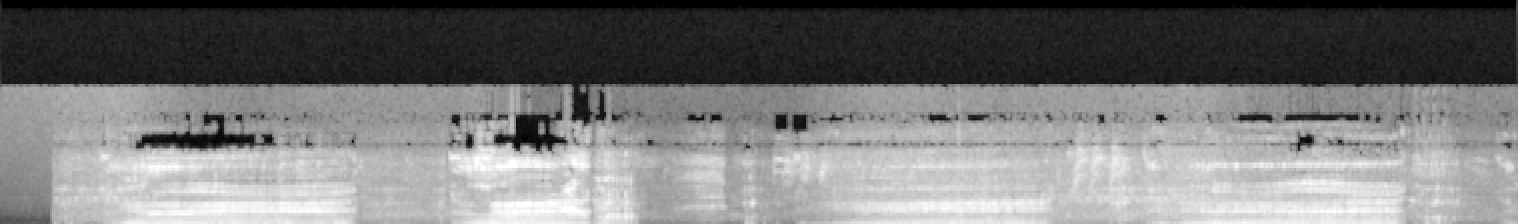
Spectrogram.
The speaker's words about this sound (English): This is a live video of a bobcat in a cage, and it's terrifying. We hear it.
